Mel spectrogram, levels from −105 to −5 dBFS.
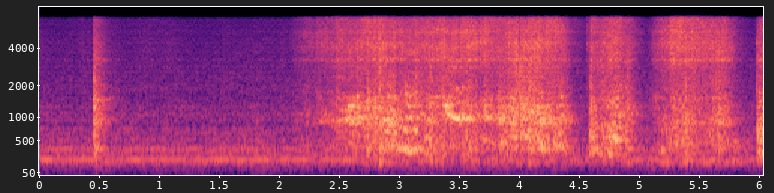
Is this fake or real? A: fake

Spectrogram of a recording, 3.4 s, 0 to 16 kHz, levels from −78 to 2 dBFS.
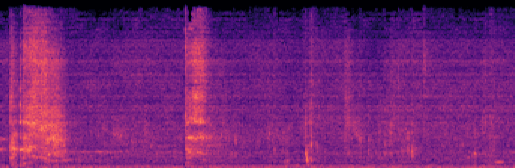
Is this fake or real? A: fake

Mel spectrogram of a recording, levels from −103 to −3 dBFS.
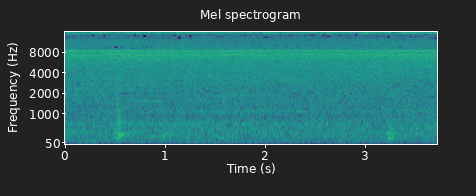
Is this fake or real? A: real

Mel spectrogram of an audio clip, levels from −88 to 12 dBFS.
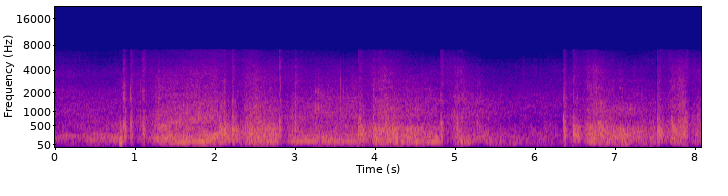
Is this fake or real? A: fake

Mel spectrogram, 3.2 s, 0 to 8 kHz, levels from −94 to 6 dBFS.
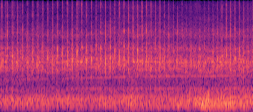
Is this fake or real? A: fake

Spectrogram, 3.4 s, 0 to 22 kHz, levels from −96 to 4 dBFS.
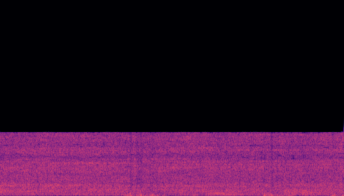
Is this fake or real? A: real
